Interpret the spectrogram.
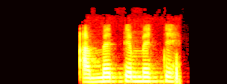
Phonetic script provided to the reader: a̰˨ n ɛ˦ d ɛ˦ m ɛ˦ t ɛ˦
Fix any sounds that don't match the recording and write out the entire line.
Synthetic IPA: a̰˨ m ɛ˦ t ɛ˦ m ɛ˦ t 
